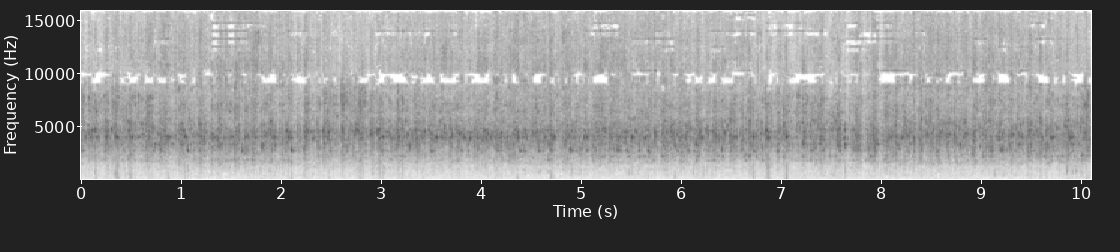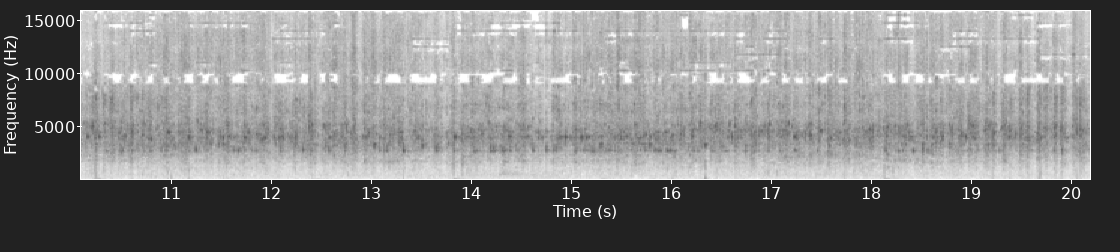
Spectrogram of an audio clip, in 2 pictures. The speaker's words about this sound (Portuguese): Então permita que o barulho das charchas limpe aí seu campo energético. Permita que o barulho das charchas do chacoalho limpe seu campo energético.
